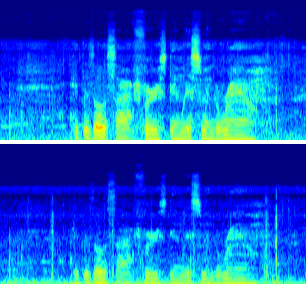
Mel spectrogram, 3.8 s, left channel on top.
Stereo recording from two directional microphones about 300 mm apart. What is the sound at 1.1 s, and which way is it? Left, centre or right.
Speech, left.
